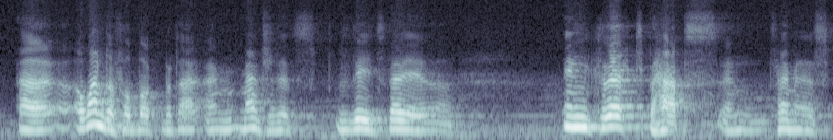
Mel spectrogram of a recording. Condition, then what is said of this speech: Stuttering. I had a minor stroke 3.5 years ago, and the stroke affected my speech a bit, my face.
